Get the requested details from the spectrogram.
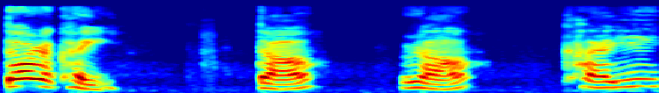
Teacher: যেহেতু দুটাই third tone আছে, আমরা একবার উপর থেকে নিচের দিকে যাবো, দেন নিচে থেকে উপরের দিকে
